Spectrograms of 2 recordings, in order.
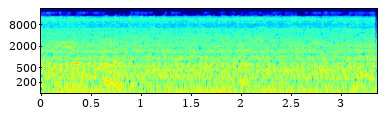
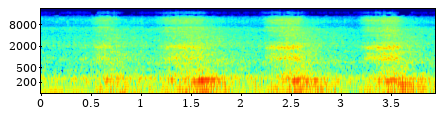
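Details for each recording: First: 1967 Ford Mustang warming to idle after carburetor main jet opened and float adjusted to fix very lean mixture (previously AFR 18–19): steady even idle, no surging or stumbling, now near stoichiometric 14.7 at idle. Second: Warm 1967 Mustang with rebuilt carburettor on the dyno; idle surges up and down about once a second, hunting rather than holding steady, and tends to die at idle after warm-up. Tailpipe AFR probe shows super lean at idle and still lean with fuel: lean idle mixture.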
